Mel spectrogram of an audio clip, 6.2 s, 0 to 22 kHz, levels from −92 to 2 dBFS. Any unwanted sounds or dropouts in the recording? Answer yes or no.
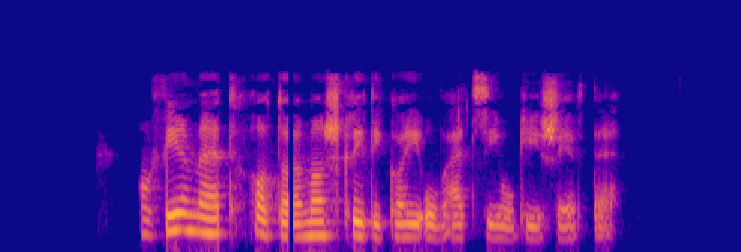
yes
